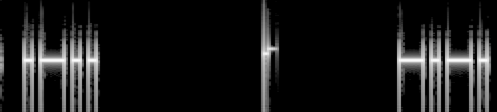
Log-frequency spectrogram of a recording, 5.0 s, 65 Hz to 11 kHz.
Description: Morse code, heard as a keyed tone, about 15 wpm, spaced as for 3 wpm, 700 Hz. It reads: LC
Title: Top Two Letter Combinations in Words 15wpm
